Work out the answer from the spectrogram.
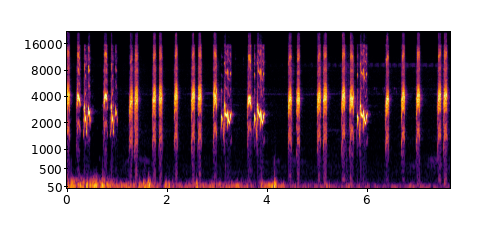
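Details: Sooty-headed bulbul, described as female, repeats sharp clicking chips, mostly in pairs and triplets, with several squeaky twisted notes mixed in, over low rumbling noise that fades in the second half.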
